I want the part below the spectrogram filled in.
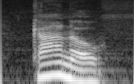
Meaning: canoe (a small long and narrow boat)
- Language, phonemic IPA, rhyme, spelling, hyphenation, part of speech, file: Dutch, /ˈkaː.noː/, -aːnoː, kano, ka‧no, noun, Nl-kano.ogg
